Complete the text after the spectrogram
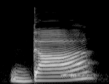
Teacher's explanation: the tip of the tongue hits the roof of the mouth on da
